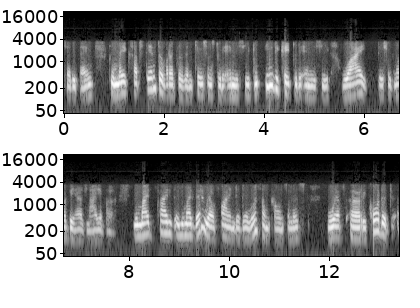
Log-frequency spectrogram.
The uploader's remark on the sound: We’re now joined on the line.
